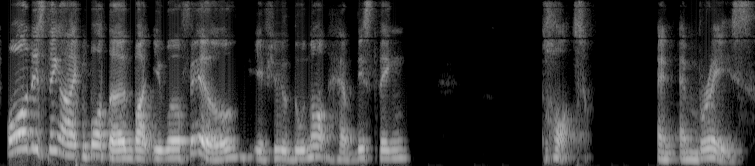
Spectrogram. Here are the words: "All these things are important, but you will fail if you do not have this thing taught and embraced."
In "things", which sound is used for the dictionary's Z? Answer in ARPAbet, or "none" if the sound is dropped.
none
